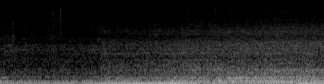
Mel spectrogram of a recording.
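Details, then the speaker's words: Porsche Cayenne VR6 (iron block, aluminium head), running at idle: deep, uneven rumble with RPM hunting up to about 1500 and dropping back, vibrating, also causing rough gear shifts; diagnostics show nothing; faulty PCV valve in valve cover. "الار بي ام كيلعب بزاف، ها نتوما كيطلع حتى لواحد ونص وكيعاود يرجع. شوفوا المحرك ديالها، سمعوا المحرك كيفاش كيدير الفيبراسيون وماشي ثابت."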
